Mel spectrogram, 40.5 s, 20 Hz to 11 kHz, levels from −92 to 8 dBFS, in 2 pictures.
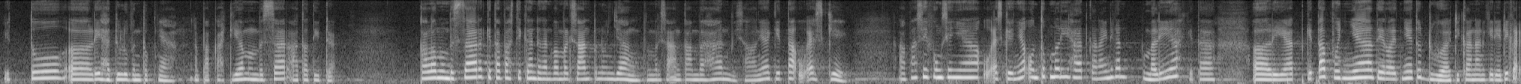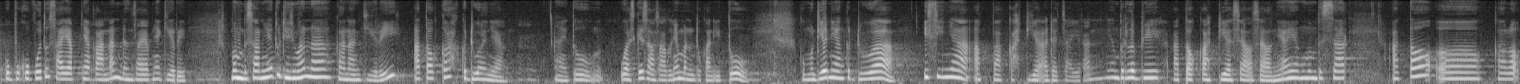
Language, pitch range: Indonesian, 200-265 Hz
